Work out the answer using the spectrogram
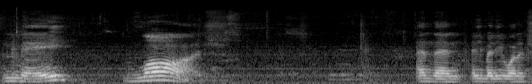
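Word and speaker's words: mélange: word below that melange so the uh n when it's small and at the top makes the uh nasalized end sound that you hear in french the uh ah so this is may launch and then anybody want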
